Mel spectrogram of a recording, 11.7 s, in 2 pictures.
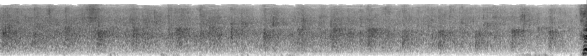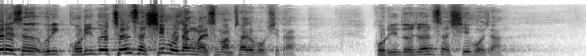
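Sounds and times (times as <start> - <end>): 
audience applause: 0.0 - 5.9
speech: 5.8 - 9.0, 9.6 - 11.0.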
